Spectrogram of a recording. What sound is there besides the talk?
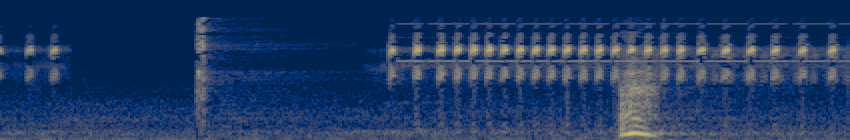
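plant's sonified stress reaction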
